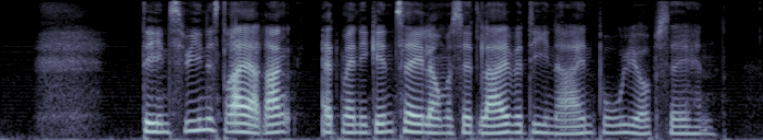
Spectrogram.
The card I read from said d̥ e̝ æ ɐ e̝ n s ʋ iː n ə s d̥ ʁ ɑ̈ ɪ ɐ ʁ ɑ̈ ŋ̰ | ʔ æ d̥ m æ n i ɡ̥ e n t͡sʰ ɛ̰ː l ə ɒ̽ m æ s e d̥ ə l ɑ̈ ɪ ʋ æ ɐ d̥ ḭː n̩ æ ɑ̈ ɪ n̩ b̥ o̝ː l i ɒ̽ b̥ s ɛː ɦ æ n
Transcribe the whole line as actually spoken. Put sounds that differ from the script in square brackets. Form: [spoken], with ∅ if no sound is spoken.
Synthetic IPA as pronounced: d̥ e̝ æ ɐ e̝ n s ʋ iː n ə s d̥ ʁ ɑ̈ ɪ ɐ ʁ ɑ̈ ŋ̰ | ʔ æ d̥ m æ n i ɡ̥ e n t͡sʰ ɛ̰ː l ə ɒ̽ m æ s e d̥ ə l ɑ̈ ɪ ʋ æ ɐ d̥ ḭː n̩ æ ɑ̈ ɪ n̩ b̥ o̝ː l i ɒ̽ b̥ s ɛː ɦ æ n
